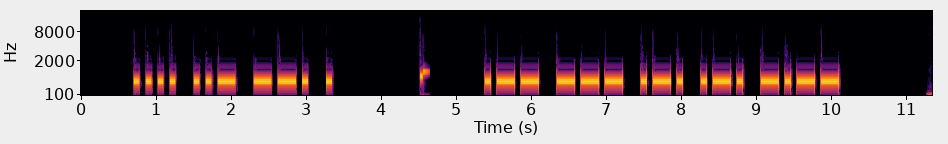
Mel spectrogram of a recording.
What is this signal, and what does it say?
Morse code, heard as a keyed tone, about 15 wpm, 700 Hz. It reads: HUGE WORRY
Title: Sentences from Top 1100 Words - New Word Drill - 15wpm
